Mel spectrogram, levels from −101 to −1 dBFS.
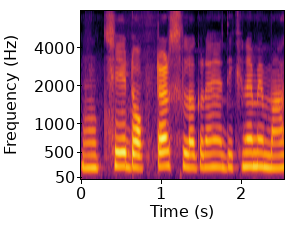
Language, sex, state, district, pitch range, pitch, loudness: Hindi, female, Bihar, Vaishali, 225-245 Hz, 230 Hz, -17 LUFS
